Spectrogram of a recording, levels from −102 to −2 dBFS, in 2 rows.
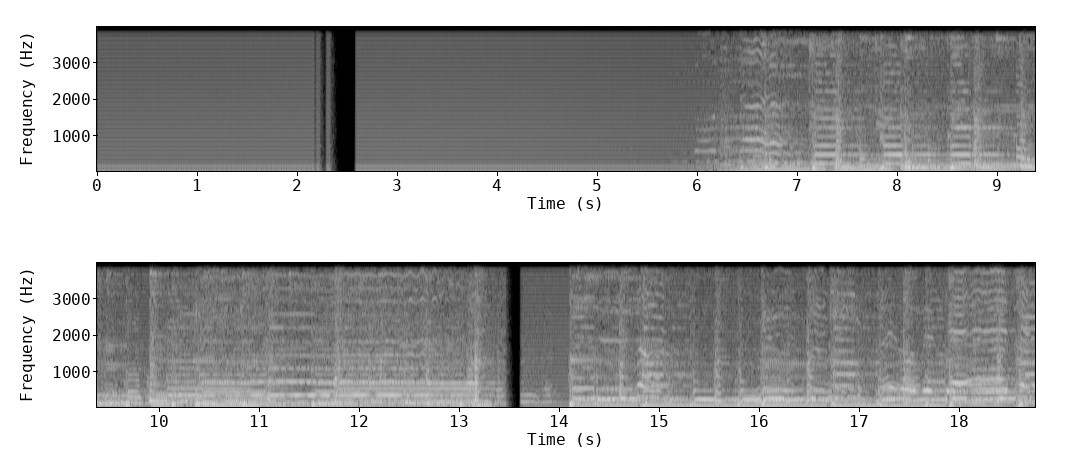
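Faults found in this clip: Mains buzz, entire clip: steady raspy 60 Hz buzz at about 15 dB below the programme. Probable dimmer, rectifier or unshielded run injecting switching spikes twice per cycle; harmonics stack up through the band. Content stops at 4 kHz, consistent with a G.711 mu-law call path.

Short concealed packet loss, 2.16–2.20 s: brief smear. Jitter buffer missed about 20 ms of audio; decoder extended the preceding sound for 16 ms, then crossfaded back.

Burst of packet loss, 2.22–2.30 s: held continuation of the last sound for 62 ms, tapering in level, covering 60 ms of missing audio. Packets lost or late past the playout deadline. Audio resumes further on.

Burst of packet loss, 13.46–13.63 s: 150 ms concealment fill fading out, last 80 ms silent, 160 ms of audio missing. Same receiver-side mechanism, longer gap; the audio picks up past the lost section.

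Long network dropout, 2.32–2.60 s: 256 ms continuation of the last sound fading out, last 190 ms silent; 260 ms of audio never played. Likely cause is a stall in network delivery. Follows directly on the two losses at 2.16 and 2.22 s, forming one damaged stretch from 2.16 to 2.60 s.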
